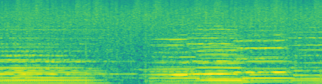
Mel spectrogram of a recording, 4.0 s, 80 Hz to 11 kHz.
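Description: Orchestral introduction led by strings playing held, swelling chords that thin briefly about halfway through before the next chord comes in. It plays from a shellac 78 rpm disc, with record-surface hiss and crackle underneath.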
